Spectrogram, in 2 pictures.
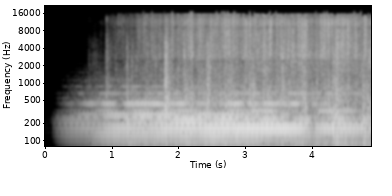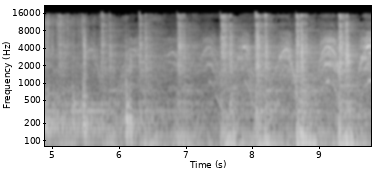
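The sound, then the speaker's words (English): An antique killing machine moving in an audio drama: a loud, droning mechanical hum gives way to busy clanking, creaking and ratcheting metal sounds that continue to the end. “Hello, unidentified passengers. Please hold and provide identification. An antique killing machine.”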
